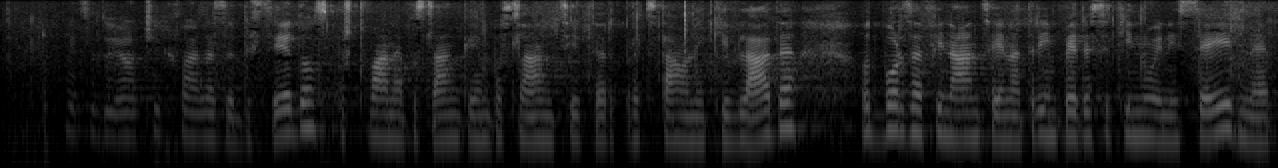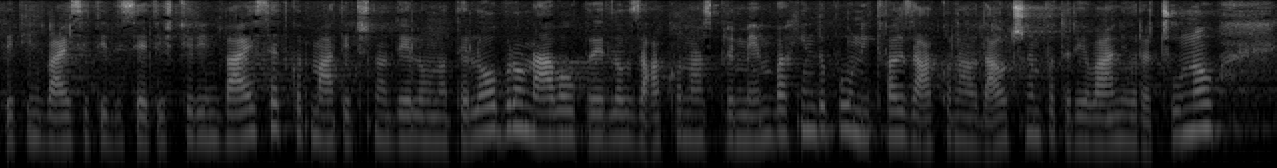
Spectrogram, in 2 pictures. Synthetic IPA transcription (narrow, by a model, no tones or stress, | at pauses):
ppɾɛt̪sɛd̪ujoːt͡ʃixʋaːlazabɛseːd̪ɔspɔʃt̪ɔʋaːnɛpɔslaːŋkɛinpɔslaːnt̪sit̪ɛɾpɾɛt̪st̪aːwnikiʋlaːd̪ɛɔd̪̚bɔːɾzafinant̪sɛjɛnat̪ɾiinpeːd̪ɛsɛt̪inujnisɛjid̪nɛpeːt̪ind̪ʋajsɛt̪id̪ɛsɛːt̪inʃt̪iːɾiːnd̪ʋajsɛt̪kɔt̪maːt̪it͡ʃnɔd̪eːlɔwnɔt̪ɛlɔɔbɾawnaːʋawpɾɛːd̪lɔɡzaːkɔnaɔspɾɛmeːmbaxind̪ɔpɔwniːt̪ʋaɣzaːkɔnaɔd̪awt͡ʃnɛmpɔt̪ɛɾjɛʋaːnjuɾat͡ʃuːnɔw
